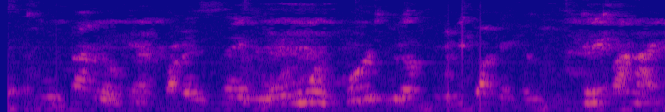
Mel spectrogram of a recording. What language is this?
Spanish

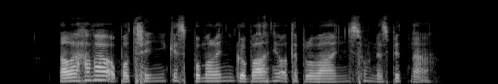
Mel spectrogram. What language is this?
Czech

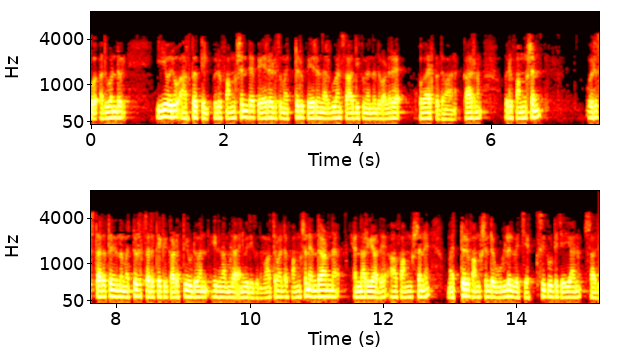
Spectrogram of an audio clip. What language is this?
Malayalam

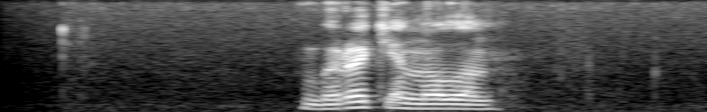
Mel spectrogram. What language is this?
Russian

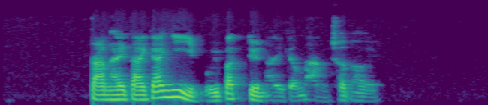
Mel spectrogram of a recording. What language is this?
Cantonese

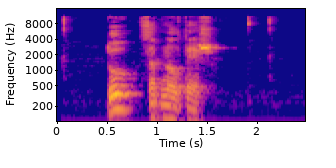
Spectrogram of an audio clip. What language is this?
Mari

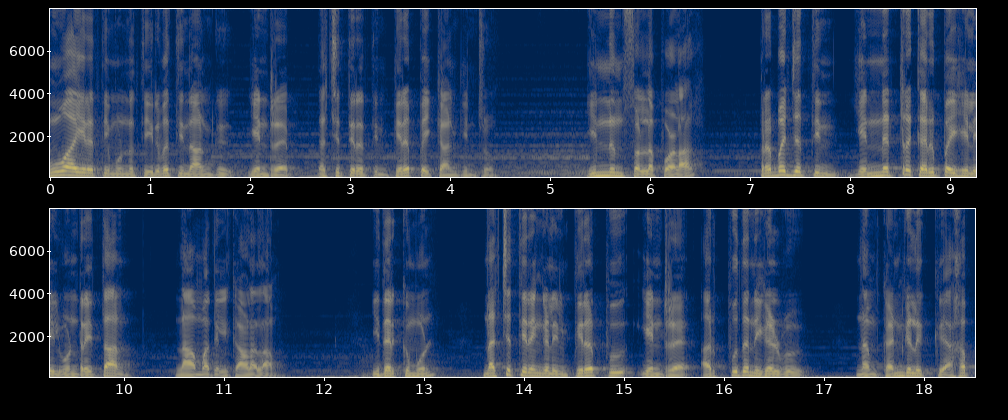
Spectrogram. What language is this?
Tamil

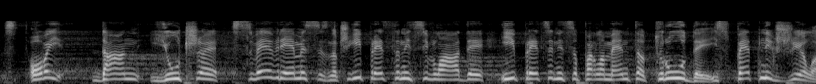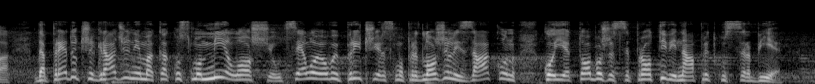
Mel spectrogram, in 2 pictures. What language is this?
Serbian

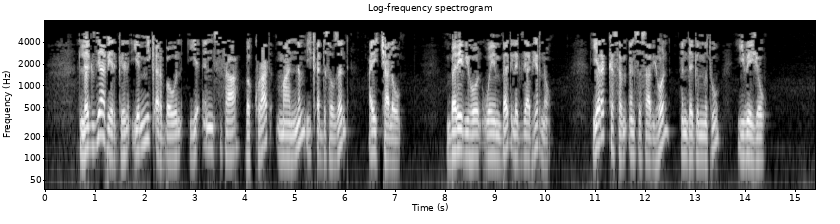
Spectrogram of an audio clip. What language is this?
Amharic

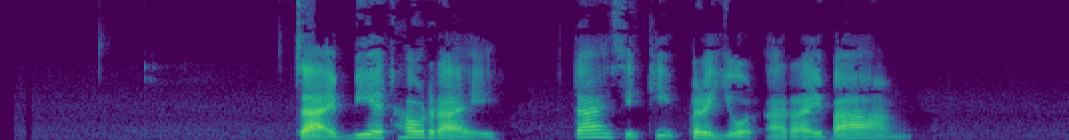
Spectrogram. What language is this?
Thai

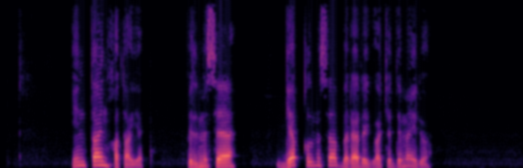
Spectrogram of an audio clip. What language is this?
Uyghur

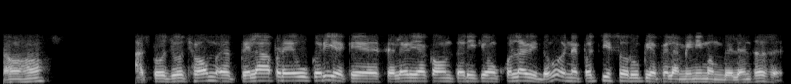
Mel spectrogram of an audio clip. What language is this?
Gujarati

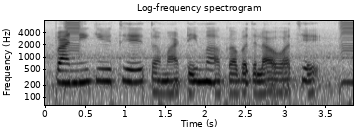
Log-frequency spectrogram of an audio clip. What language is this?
Chhattisgarhi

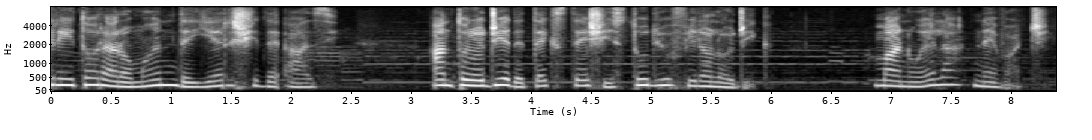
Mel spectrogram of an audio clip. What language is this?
Romanian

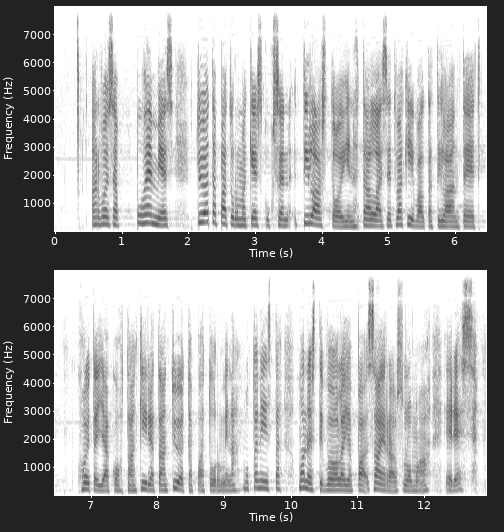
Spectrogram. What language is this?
Finnish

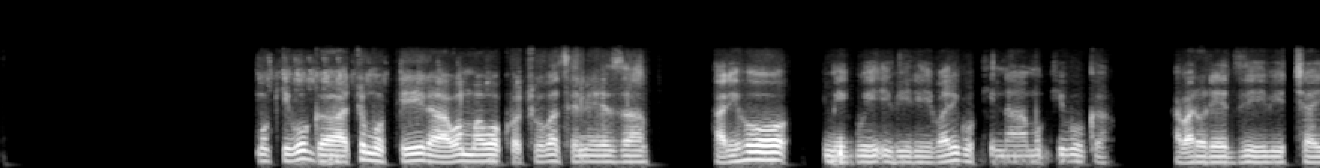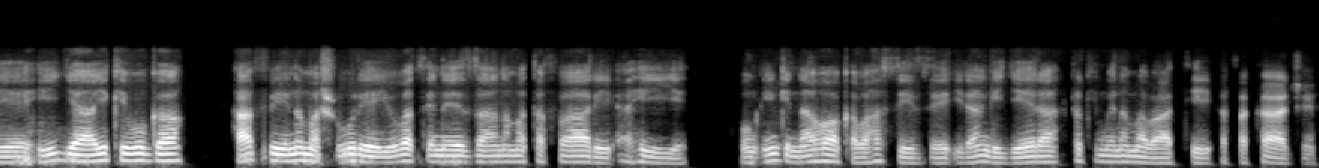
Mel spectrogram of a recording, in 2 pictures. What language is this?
Rundi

